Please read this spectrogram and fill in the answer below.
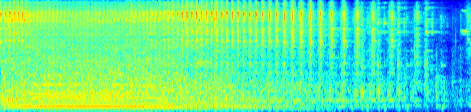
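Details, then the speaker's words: Old Briggs & Stratton lawn mower that would not start, with the air cleaner off and carb cleaner sprayed in: it catches with a brief drone, then fades into slowing pulls. The likely cause is a loose safety cutoff (kill switch) mount. "Well, it looks like it cranked, but while I was pulling on it there, I found out what was wrong. This is loose."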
